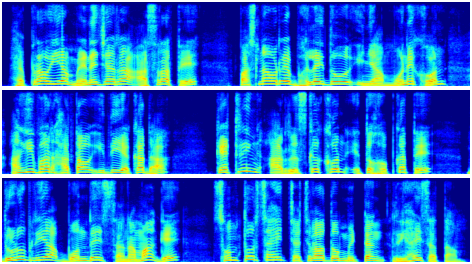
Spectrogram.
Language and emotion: Santali, happy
